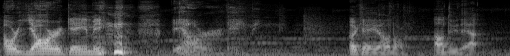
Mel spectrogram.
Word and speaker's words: Jar: Yeah, so it's pronounced in here, Yar. But, I mean, in like, simple, like, fucking... English terms, but if you want to like roll the R's and say with an accent, it's different.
